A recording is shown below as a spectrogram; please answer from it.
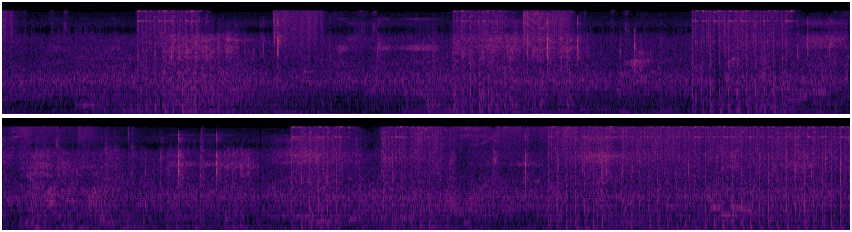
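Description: SVT rifle fire in a video game: repeated sharp shots and bursts throughout, with mechanical clatter between them and no talk.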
